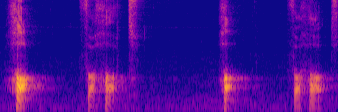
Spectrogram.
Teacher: glottal stops like hot for hot, hot for hot, dropping his T at the end of the word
